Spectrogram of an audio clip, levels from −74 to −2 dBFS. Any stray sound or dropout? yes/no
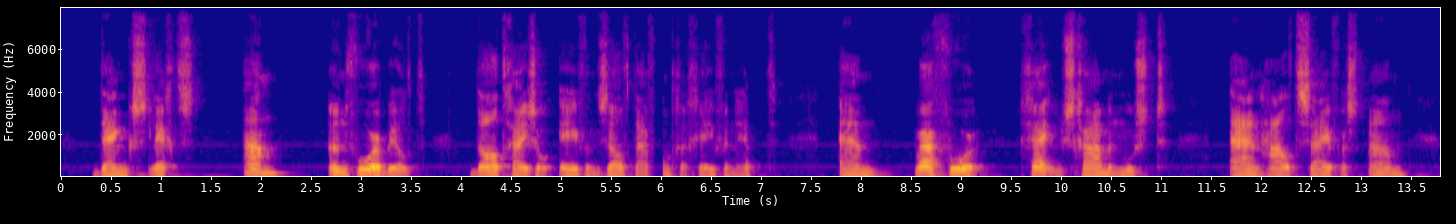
yes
